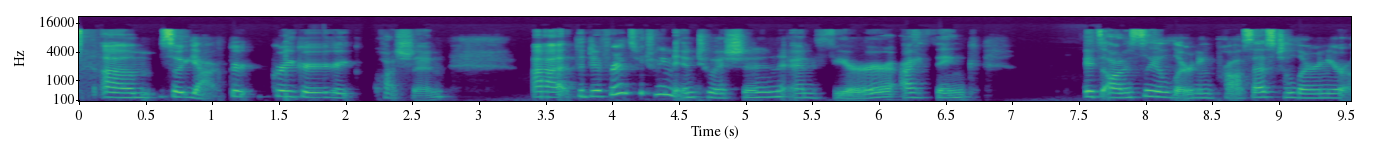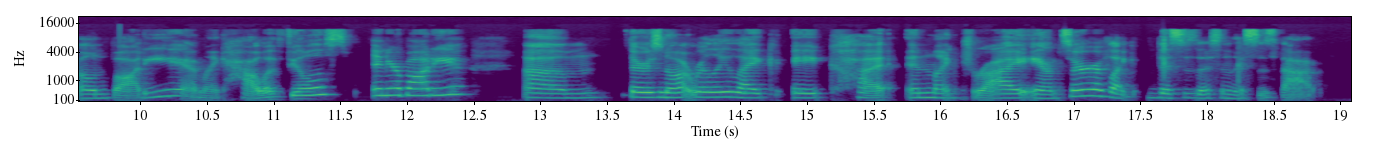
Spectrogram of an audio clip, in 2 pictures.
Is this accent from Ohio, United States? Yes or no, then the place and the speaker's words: no; Salt Lake City, Utah, United States; I grew up in Salt Lake City, I grew up Mormon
